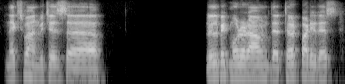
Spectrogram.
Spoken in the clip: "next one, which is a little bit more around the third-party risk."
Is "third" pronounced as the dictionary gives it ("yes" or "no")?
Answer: no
